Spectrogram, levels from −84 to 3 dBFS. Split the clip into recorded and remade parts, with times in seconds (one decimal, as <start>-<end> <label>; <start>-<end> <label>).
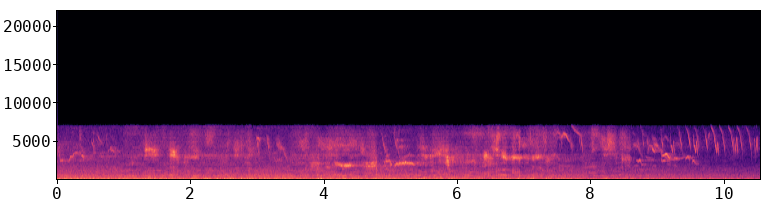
0.0-1.0 recorded; 1.0-3.0 remade; 3.0-3.5 recorded; 3.5-4.8 remade; 4.8-5.4 recorded; 5.4-7.5 remade; 7.5-7.9 recorded; 7.9-8.6 remade; 8.6-10.6 recorded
